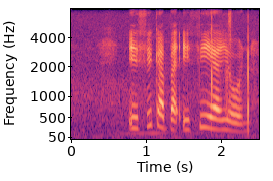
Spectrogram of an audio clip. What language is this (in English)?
Southern Sotho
